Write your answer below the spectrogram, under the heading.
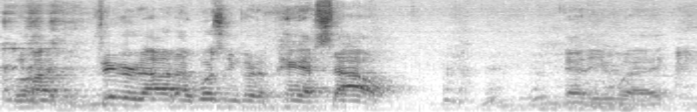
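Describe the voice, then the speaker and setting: A man's lively intonation at a moderate pace, with audible room echo and noticeable background noise. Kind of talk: personal testimony talk. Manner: projected church voice; casual, with many fillers.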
